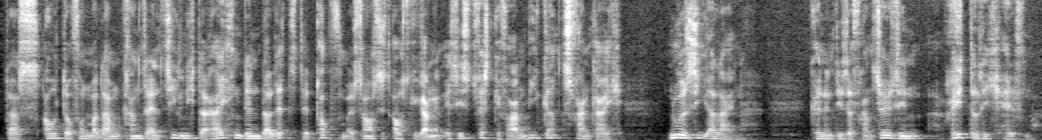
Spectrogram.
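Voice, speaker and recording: Wily, husky-voiced refugee man. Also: lowish voice, big pitch swings, a little mellow. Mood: urgent, persuasive. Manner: deferential, measured, literary storyteller. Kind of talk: German radio play acting and first-person narration.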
